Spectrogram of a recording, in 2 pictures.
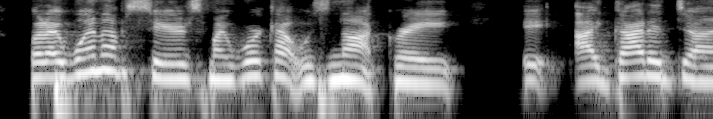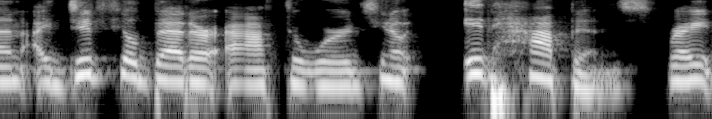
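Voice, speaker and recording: A woman with a plain, everyday voice, medium pitch and lively intonation, at a moderate pace over a quiet background. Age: 60s. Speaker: fitness coach. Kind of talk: casual chat.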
